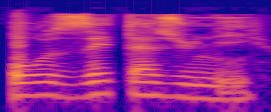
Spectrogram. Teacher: There is this liaison between this final S of État and then this U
